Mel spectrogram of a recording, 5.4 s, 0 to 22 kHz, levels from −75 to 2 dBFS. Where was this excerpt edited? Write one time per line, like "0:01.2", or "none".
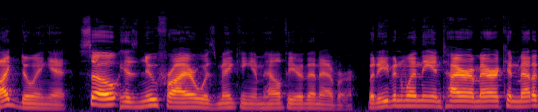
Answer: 0:01.2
